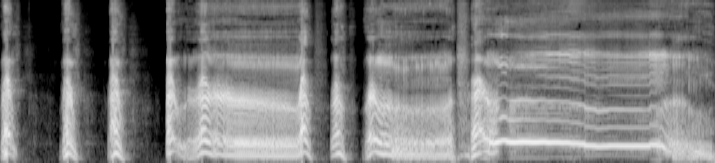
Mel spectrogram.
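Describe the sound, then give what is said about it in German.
A woman imitates a dog, baring her teeth: three short, sharp barks, then drawn-out, rough growls and a long, tonal snarling howl, loud with no other talking. “da streckte Frau Krüger den Kopf nach vorne, fletschte die Zähne und fing an zu bellen”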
